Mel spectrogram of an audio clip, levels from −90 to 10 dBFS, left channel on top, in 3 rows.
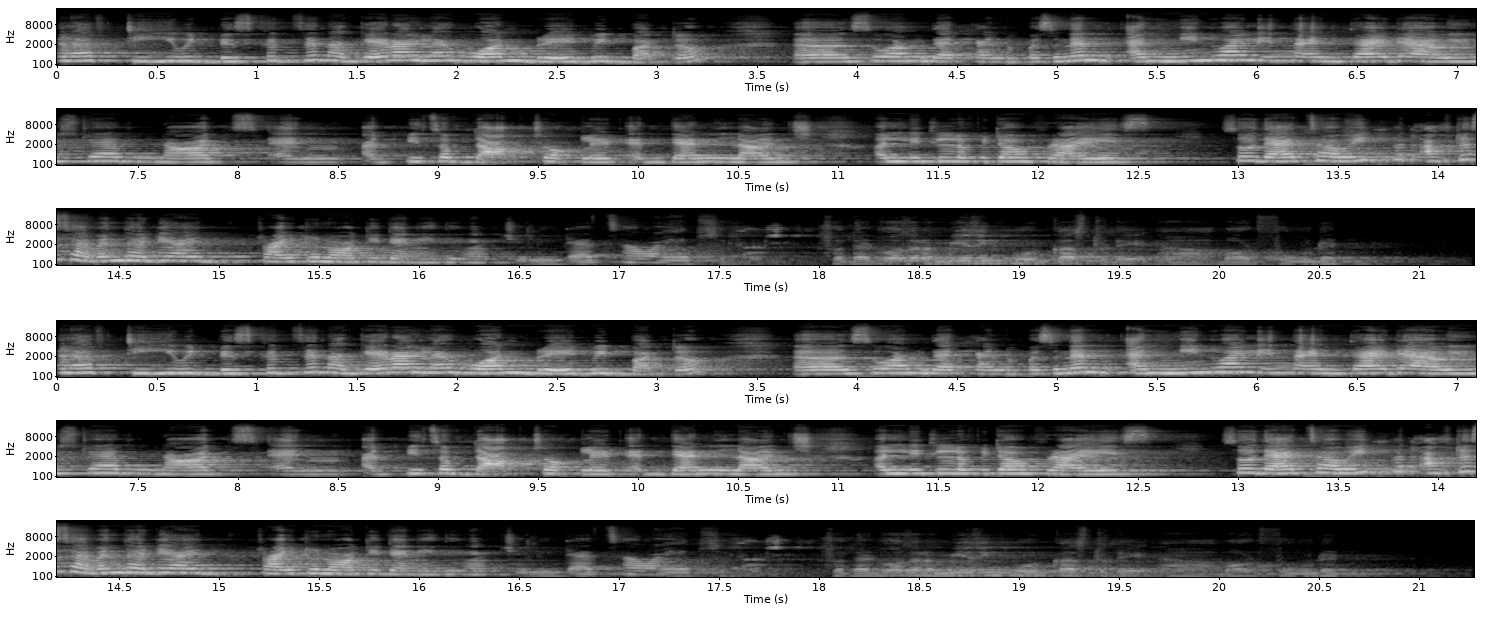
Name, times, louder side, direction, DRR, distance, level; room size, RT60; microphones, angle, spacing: voice 1, 0.0-12.5 13.0-17.4 17.6-17.7, right 1 dB, 10° right, 0.8 m, -22 dB
voice 2, 4.0-4.3 13.3-13.4 13.8-13.9 16.2-16.3 17.2-17.7 18.0-20.6, left 1 dB, 85° left, 5.1 m, -37 dB
22.5 x 20.0 x 8.3 m
head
